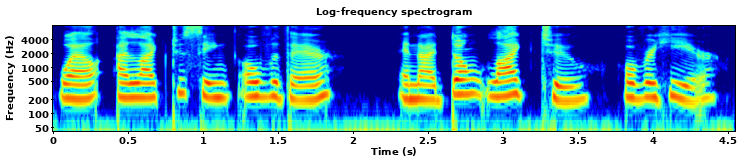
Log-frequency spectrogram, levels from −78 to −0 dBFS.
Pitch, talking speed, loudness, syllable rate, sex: 230 Hz, 185 wpm, -19 LUFS, 4.8 syllables/s, female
